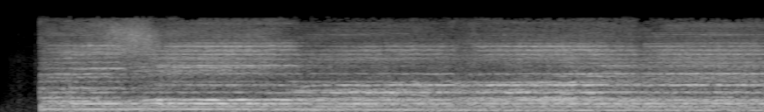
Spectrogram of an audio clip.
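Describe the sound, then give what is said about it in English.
Choir singing during Easter Mass at the Vatican in Rome, a sustained, full chorus of blended voices holding rich harmonic chords steadily and loudly for several seconds, with no speech over it. “That's the sound of the Vatican Choir during Easter services Sunday in Rome.”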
